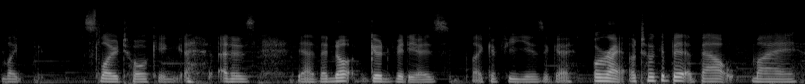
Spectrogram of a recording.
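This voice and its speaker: A man's voice: mid-range voice, fairly even intonation, a little slow, vocal fry, a little mellow, faint music behind. A young man, sounding a little nasal from a cold, casually narrating his building video with lots of fillers and restarts. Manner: rambling, many fillers and restarts. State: stuffy nose from a cold. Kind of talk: casual voice-over commentary.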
